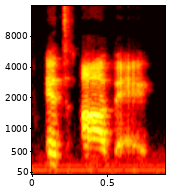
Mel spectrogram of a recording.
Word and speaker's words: Abe: Anyway, everybody, we got Abe from California. Say hi to us, everybody. Hey, everyone. Thanks for having me. It's Abe.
